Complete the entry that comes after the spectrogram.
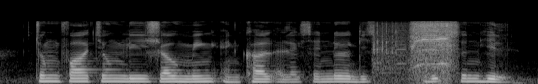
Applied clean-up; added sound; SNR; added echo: none; Camera; -1 dB; none.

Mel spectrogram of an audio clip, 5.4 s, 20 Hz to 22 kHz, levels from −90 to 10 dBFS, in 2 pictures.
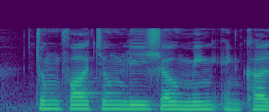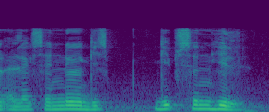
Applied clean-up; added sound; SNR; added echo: none; none; none; none.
